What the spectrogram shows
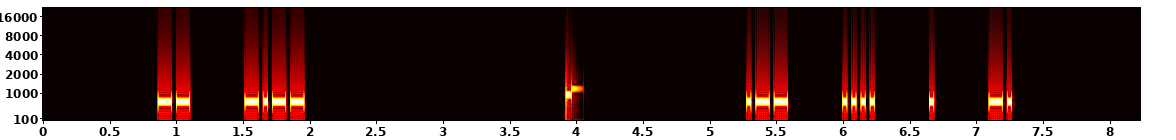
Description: Morse code, heard as a keyed tone, about 34 wpm, spaced as for 16 wpm, 690 Hz. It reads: MY WHEN
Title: 4x Character Spacing - Top 200 Words - 35wpm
